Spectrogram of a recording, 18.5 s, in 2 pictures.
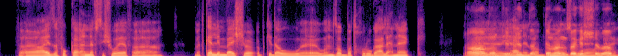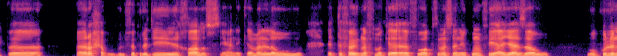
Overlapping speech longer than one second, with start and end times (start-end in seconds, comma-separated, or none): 7.1-9.3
